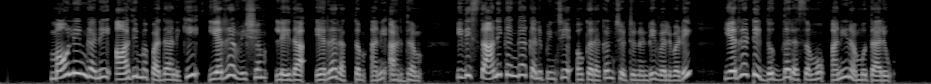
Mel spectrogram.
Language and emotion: Telugu, neutral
